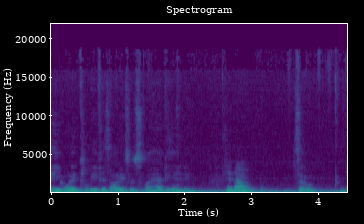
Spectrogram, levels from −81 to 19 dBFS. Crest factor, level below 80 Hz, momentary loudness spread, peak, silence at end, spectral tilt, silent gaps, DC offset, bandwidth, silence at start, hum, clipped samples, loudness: 14 dB; -44 dBFS; 12 LU; -20 dBFS; 0 s; -8 dB/octave; none; under 0.1%; 19 kHz; 0 s; none; under 0.1%; -37 LUFS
